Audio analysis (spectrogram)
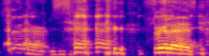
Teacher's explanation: no th, no tongue between your teeth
